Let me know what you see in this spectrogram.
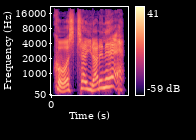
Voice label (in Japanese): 「こうしちゃいられねぇ！」, 女の子, オラオラ系少女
